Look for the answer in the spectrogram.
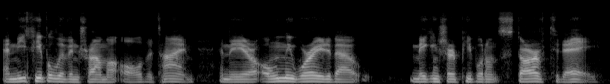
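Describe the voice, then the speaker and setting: A man co-hosting a casual panel discussion, thinking aloud in a halting way and often repeating words as he goes. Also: mid-range voice, little pitch movement, pushed and bright, no echo. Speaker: podcast co-host moderating a panel.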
